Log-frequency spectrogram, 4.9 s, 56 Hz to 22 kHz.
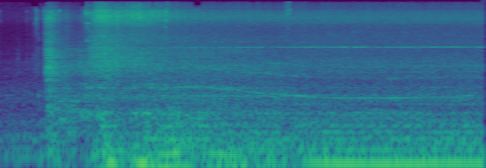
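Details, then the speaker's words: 1991 Chevrolet K3500 4x4 dually with 7.4 454 V8, after tune-up including a new distributor, already warm from an earlier drive; brief crank then it catches at once into a steady even idle with good oil pressure; normal start. "starts right up by good oil pressure the temperature i was just after a drive earlier the temperature's coming up that's good to see"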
